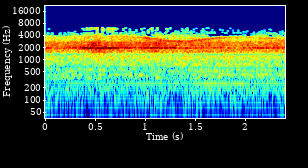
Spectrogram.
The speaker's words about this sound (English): Yes, that does sound like a plane. Above me and coming this way. Up! Up! It's a plane, all right. I'm sure of it. I can't see it yet, though.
